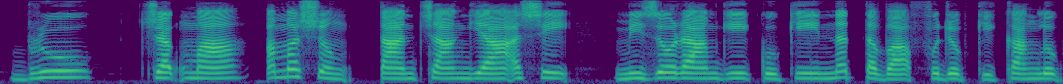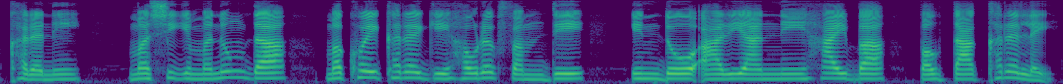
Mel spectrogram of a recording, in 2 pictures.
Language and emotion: Manipuri, neutral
